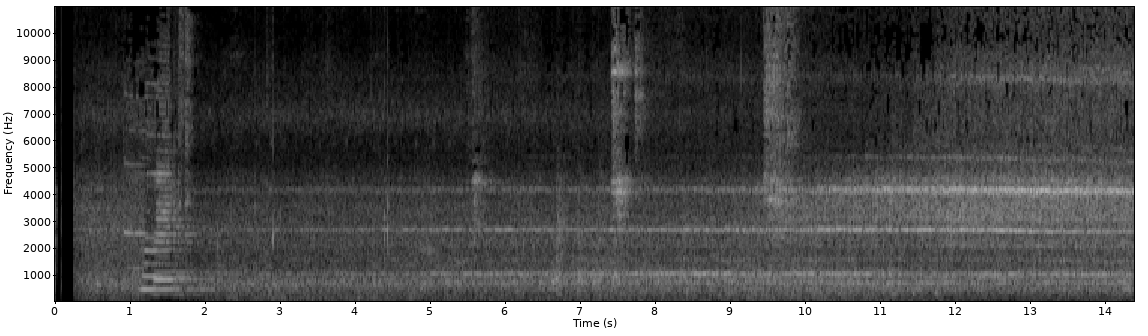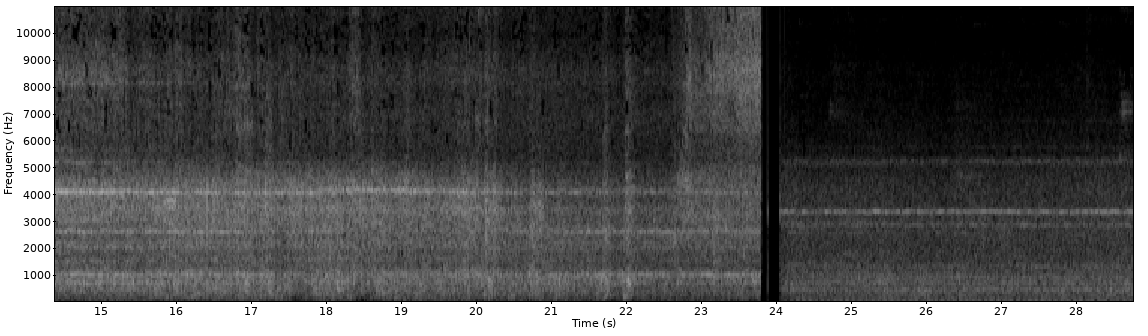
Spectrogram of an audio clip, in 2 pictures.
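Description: A train horn sounds briefly about a second in. Then an EMD WDx4D diesel locomotive runs past close by, its turbocharger giving a steady high whine, the 'jet engine' sound, over the engine and rail noise. After a cut near the end, a lower, quieter steady rumble comes from a train approaching in the distance.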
